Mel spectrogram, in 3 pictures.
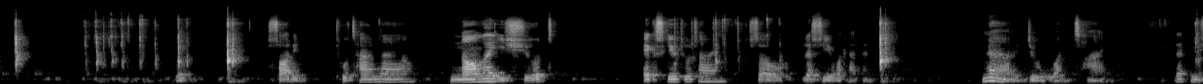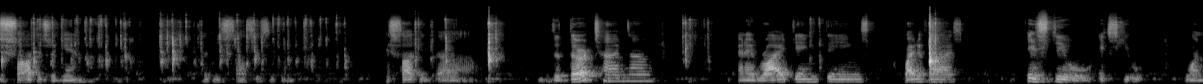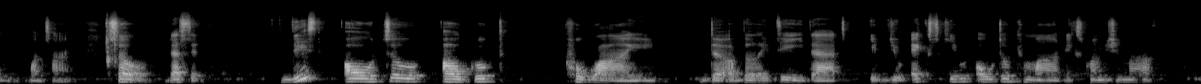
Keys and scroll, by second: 0.0-0.2 typing, 1.9 Up, 2.4 Return, 7.7 w, 8.8 Return, 12.1 Return, 12.4-13.8 typing, 14.9 u, 15.2 c, 15.4 Tab, 16.3 space, 16.5 Up, 17.1 Return, 20.2 w, 21.5 Return.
